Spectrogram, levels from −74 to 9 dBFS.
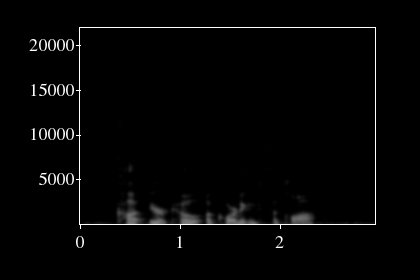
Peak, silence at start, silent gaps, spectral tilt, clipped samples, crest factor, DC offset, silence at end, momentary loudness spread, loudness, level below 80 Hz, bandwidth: -18 dBFS; 0.35 s; none; -8 dB/octave; under 0.1%; 20 dB; under 0.1%; 0.6 s; 10 LU; -39 LUFS; -66 dBFS; 12 kHz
